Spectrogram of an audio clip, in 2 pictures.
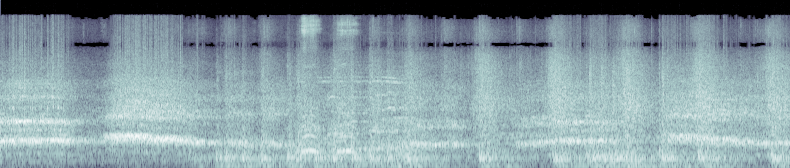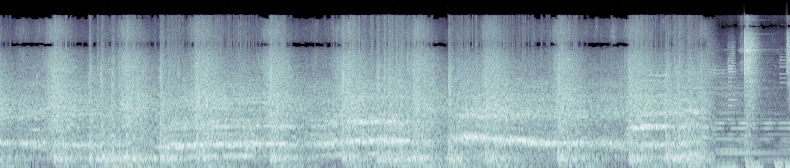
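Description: Loud stadium crowd of PSG ultras singing a chant in unison to a familiar tune, with a steady beat keeping time.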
